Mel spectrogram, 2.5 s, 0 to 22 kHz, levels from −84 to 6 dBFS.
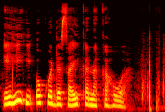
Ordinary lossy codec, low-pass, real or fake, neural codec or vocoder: none; 19.8 kHz; real; none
